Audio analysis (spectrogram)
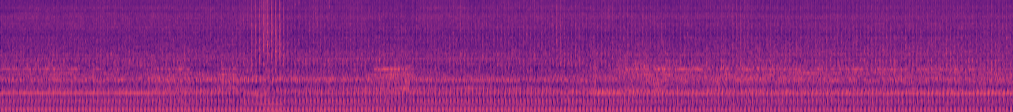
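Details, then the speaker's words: New wood splitter that quit from water-contaminated fuel, after draining and flushing the tank and refilling with clean fuel: small engine holds a steady, even drone with no sputter or miss as before; running smoothly. "now you can hear the splitter running it's not spammering and missing like it was before"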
